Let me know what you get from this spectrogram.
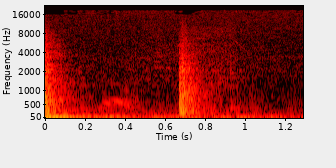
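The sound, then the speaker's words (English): A chair gives a brief, faint squeaky creak, one short burst with a rubbery, flatulent edge, heard alone against a quiet background. “It was the chair.”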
